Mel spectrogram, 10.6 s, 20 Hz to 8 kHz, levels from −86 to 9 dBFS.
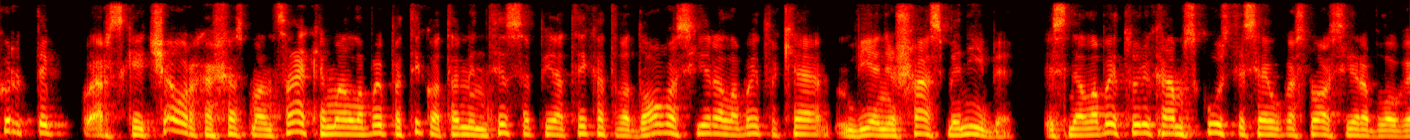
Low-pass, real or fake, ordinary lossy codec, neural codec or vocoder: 7.2 kHz; real; Opus, 64 kbps; none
